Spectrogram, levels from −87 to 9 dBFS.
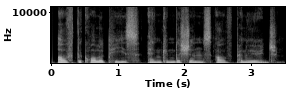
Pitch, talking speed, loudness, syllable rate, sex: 95 Hz, 120 wpm, -20 LUFS, 4.3 syllables/s, male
